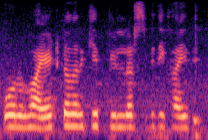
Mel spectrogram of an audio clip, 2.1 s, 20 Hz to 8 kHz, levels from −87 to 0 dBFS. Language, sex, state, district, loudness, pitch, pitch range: Hindi, female, Haryana, Jhajjar, -15 LUFS, 215 Hz, 205-220 Hz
